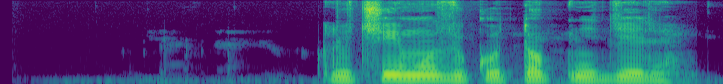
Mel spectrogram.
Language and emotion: Russian, neutral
